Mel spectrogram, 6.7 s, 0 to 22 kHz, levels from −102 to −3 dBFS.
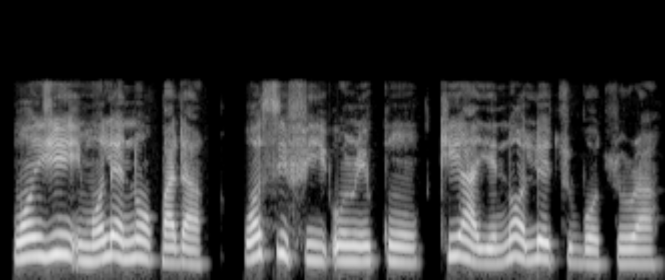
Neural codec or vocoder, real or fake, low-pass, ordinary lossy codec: none; real; none; none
